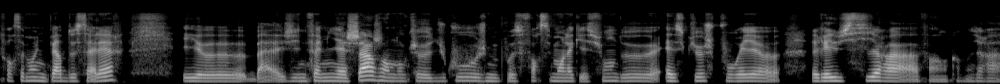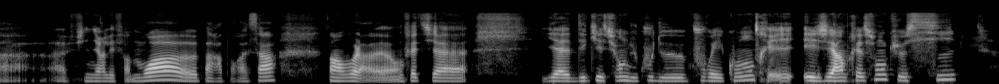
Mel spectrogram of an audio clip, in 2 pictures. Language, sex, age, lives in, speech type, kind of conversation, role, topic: French, female, 35-39, France, conversation, advice, user, Comment puis-je trouver plus de sens dans ma carrière ?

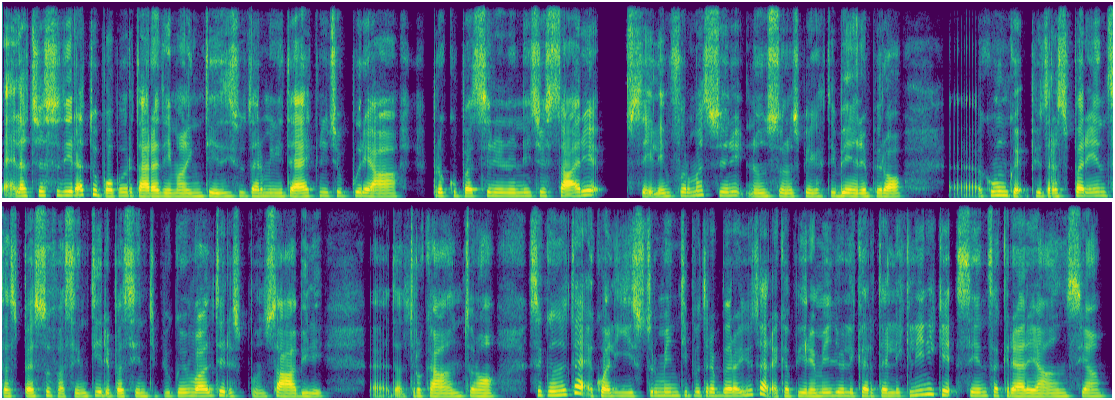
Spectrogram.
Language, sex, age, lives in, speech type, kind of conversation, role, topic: Italian, female, 20-24, Italy, read, expert-assistant, expert, Se potessi unire due specialità mediche per creare una nuova figura di medico, quali sceglieresti e perché?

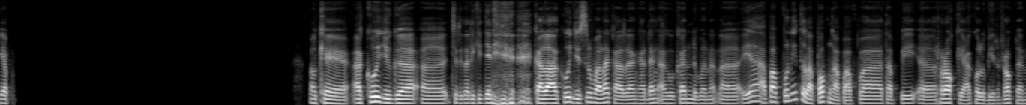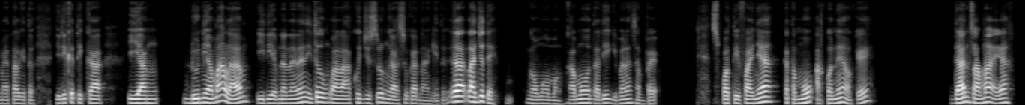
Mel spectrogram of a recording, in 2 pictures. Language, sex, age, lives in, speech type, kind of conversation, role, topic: Indonesian, male, 35-39, Indonesia, conversation, podcast, host, Bisakah kamu menceritakan momen saat membuat daftar putar bersama yang membuat suasana jadi berkesan?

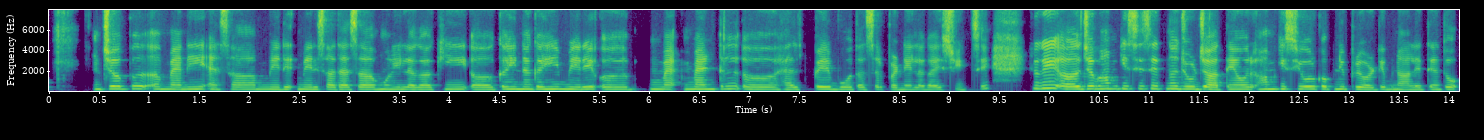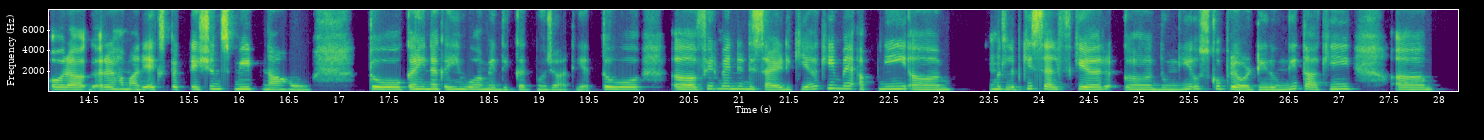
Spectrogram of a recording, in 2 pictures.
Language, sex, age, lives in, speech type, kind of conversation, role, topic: Hindi, female, 40-44, India, conversation, podcast, guest, Tumne kab apni dekhbhaal ko pehli priority banaya, aur isse tumhari zindagi mein kya farq pada?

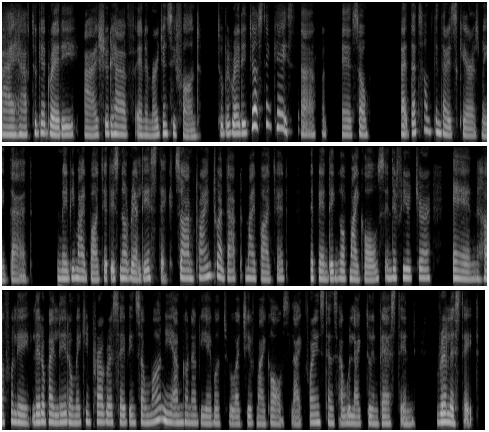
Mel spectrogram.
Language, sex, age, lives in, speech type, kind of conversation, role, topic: English, female, 50-54, United States, conversation, unstructured, none, What scares you about making big decisions for your future?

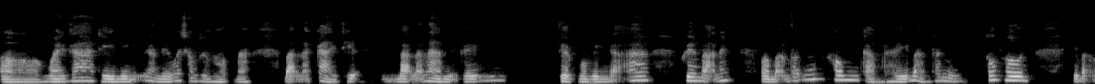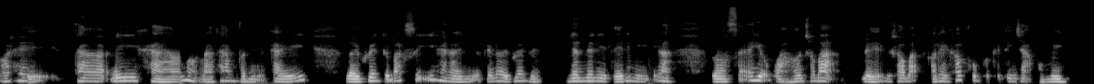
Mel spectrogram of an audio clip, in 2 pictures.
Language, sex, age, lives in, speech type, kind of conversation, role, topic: Vietnamese, male, 20-24, Vietnam, conversation, advice, advisor, Vì sao tôi mệt suốt ngày dù ban đêm ngủ đủ giờ?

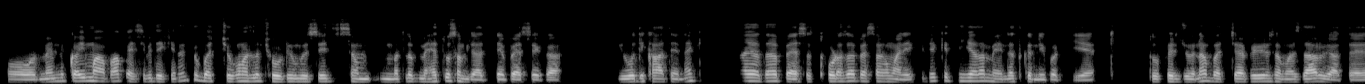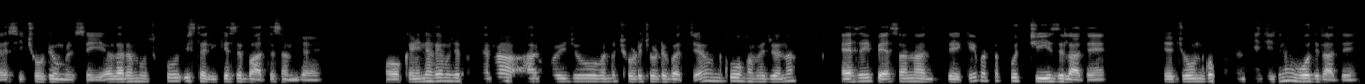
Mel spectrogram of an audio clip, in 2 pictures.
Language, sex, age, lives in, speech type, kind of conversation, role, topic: Hindi, male, 18-19, India, conversation, unstructured, none, बच्चों को पैसे की समझ कब और कैसे देनी चाहिए?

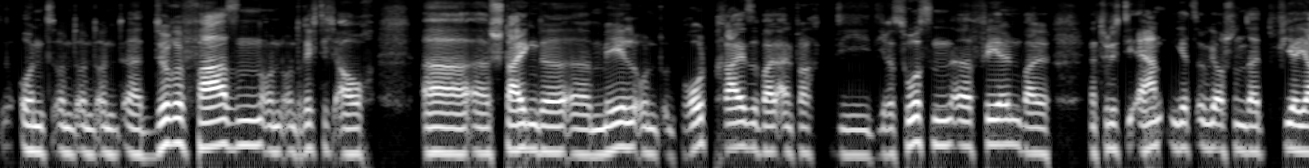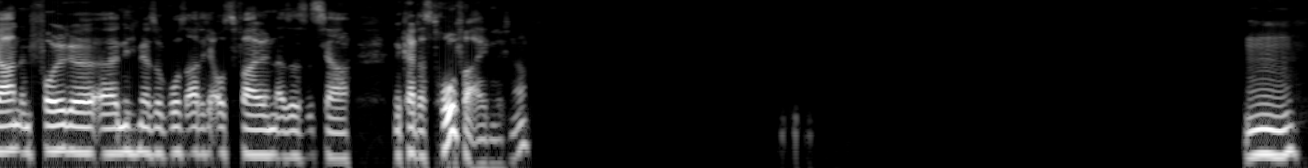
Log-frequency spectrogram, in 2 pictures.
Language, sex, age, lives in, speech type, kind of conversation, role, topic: German, male, 35-39, Germany, conversation, unstructured, none, Wie fühlst du dich, wenn du an den Klimawandel denkst?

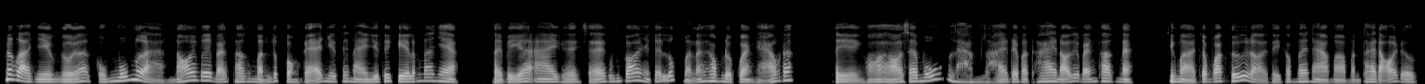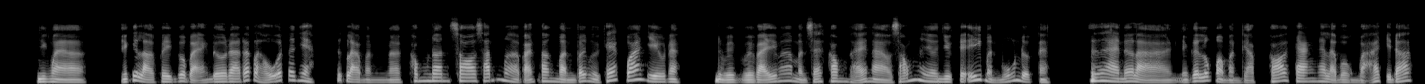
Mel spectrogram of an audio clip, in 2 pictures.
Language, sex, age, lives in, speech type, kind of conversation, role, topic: Vietnamese, male, 30-34, Vietnam, conversation, podcast, host, Bạn muốn nhắn nhủ điều gì với chính mình khi còn trẻ hơn?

